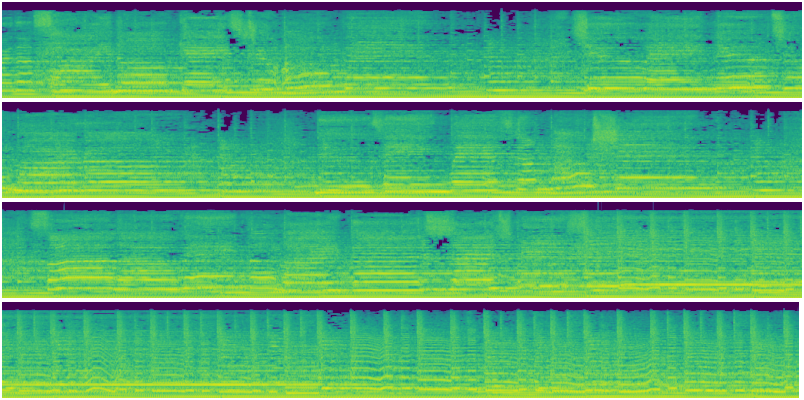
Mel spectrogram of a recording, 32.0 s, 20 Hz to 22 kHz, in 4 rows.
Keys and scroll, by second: 4.1 alt+7, 4.8 Escape, 5.4 alt+a, 7.4 alt+a, 29.0 Return.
